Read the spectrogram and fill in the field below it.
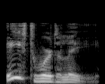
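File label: "eastwardly", British English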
